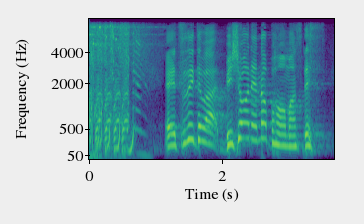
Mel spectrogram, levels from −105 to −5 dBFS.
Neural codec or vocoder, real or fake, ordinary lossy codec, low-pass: none; real; none; 7.2 kHz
